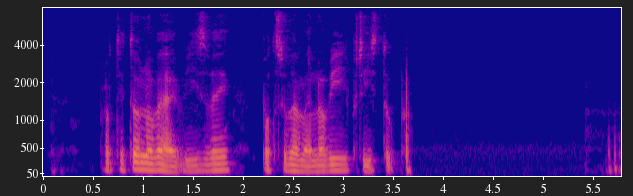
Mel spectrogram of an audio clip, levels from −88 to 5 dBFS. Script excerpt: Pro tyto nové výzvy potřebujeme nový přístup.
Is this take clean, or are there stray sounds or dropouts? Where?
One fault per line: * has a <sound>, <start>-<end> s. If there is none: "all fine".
all fine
